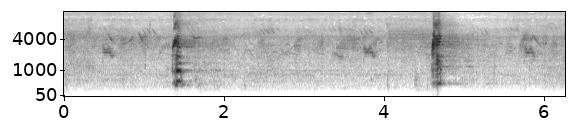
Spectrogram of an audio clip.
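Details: Sambar deer alarm during a tiger sighting in Corbett National Park, India: two abrupt, honking barks about three seconds apart, with faint bird chirps and twittering between them.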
